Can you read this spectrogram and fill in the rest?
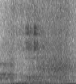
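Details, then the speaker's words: Classic Mini small four-cylinder after new exhaust with no resonator and a smaller back box: short throttle blips, clean deep note rising and falling smoothly with pops, no rattles or blowing; sounds healthy. "It actually just popped. That sounds amazing."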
